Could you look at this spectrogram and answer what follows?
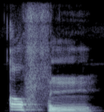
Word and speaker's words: often: that happens many times the correct pronunciation is often often often I often visit my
